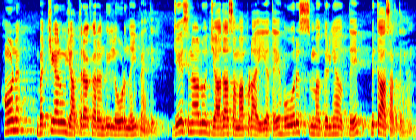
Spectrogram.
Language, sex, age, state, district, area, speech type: Punjabi, male, 30-45, Punjab, Jalandhar, urban, spontaneous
